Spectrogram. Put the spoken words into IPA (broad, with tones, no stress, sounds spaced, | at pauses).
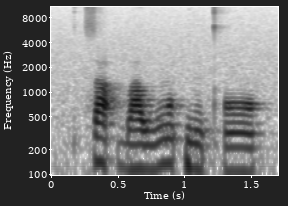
t͡s a˦ ʔ b a˧ w ŋ ɔ̃˦ k̚ ɡ ĩ˧ t̪ʰ ɔ̃˧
